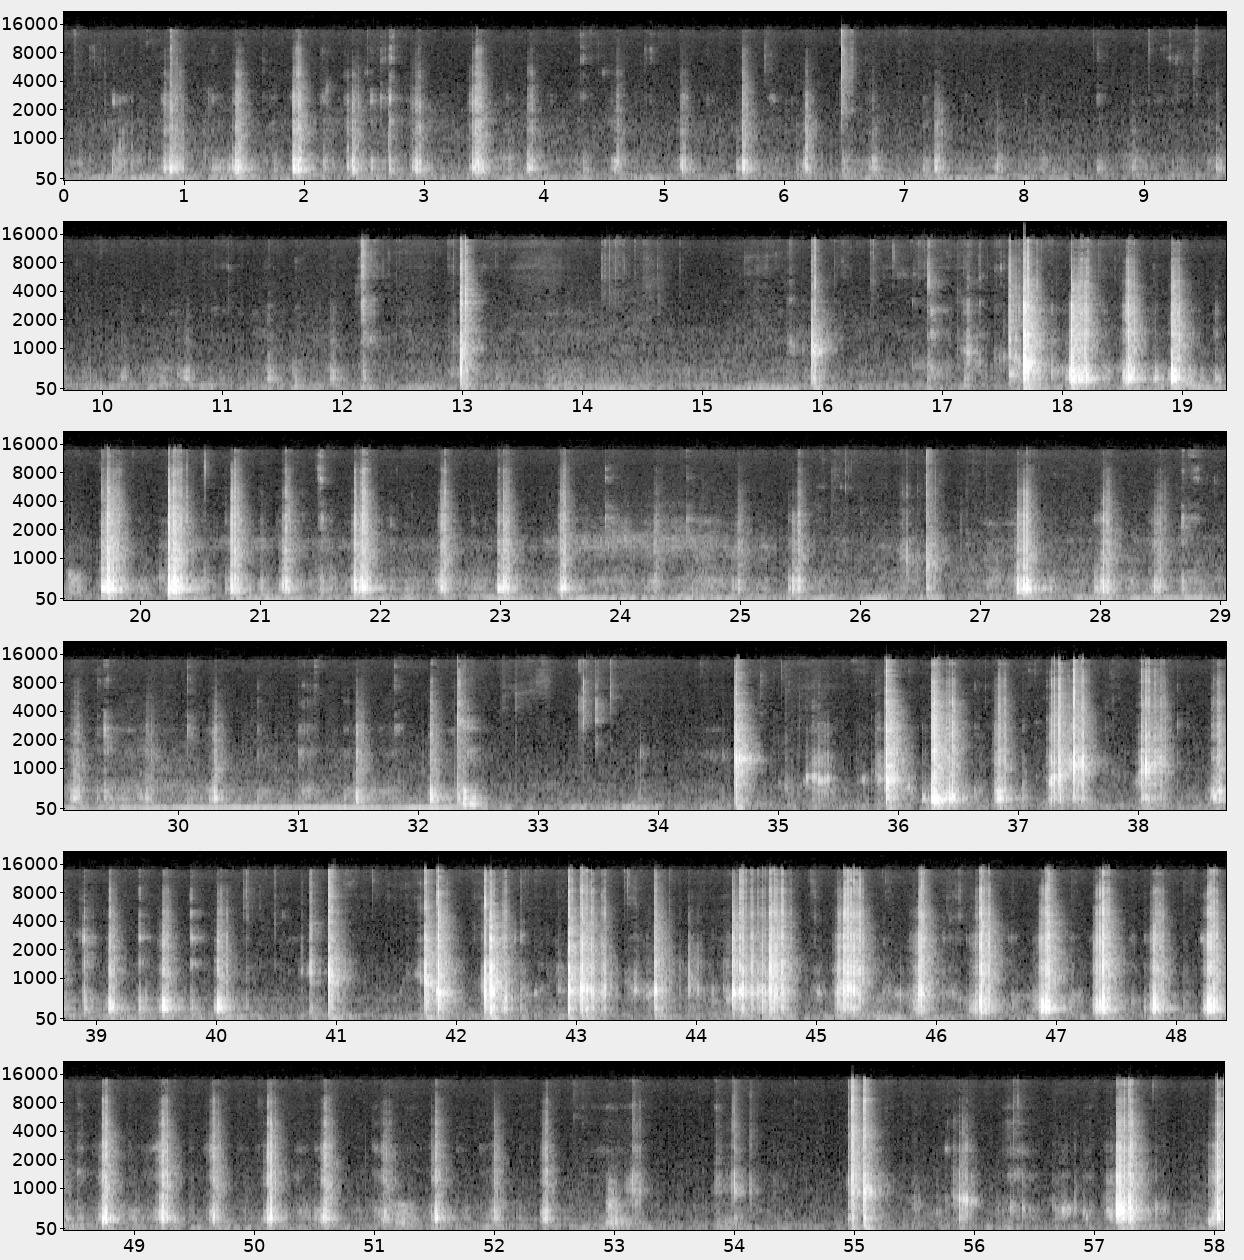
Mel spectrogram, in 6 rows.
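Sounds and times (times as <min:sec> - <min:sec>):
crunchy chewing: 0:00.3 - 0:07.8, 0:15.7 - 0:32.4, 0:34.6 - 0:54.2, 0:55.8 - 0:58.0.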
